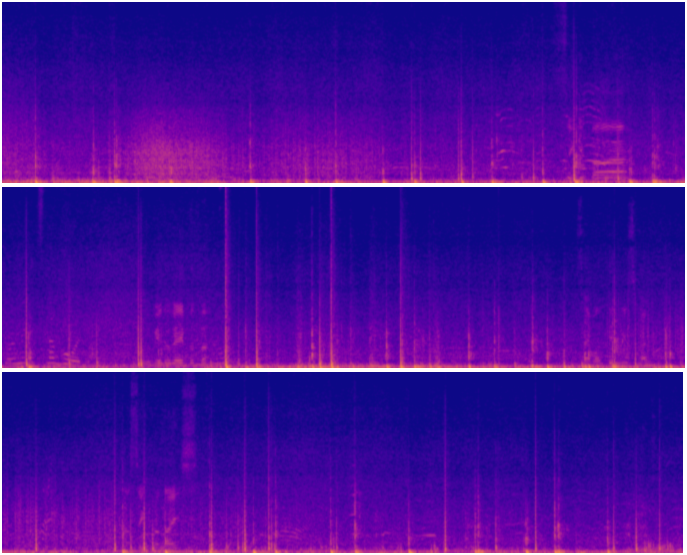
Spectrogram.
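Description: Fireworks bang and crackle in rapid bursts.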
